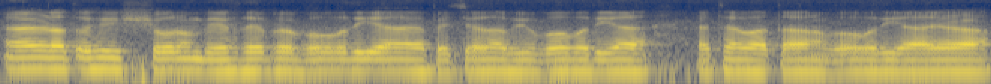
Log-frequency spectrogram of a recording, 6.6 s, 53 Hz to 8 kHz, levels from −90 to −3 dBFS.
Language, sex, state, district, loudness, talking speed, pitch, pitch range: Punjabi, male, Punjab, Kapurthala, -18 LUFS, 190 wpm, 115 Hz, 115-120 Hz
